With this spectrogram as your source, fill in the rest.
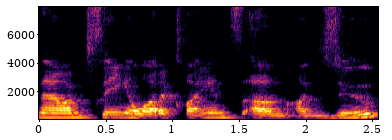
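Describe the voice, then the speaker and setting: A woman's fairly low-pitched, unremarkable speaking voice at a moderate pace. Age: 60s. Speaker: psychotherapist. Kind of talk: interview.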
